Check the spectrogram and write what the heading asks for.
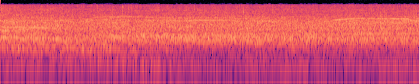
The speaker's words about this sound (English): And the Philly crowd welcomed him with open arms in this one,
